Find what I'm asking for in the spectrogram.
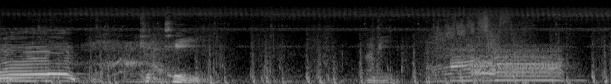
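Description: Mooing of an ox in the fantasy online game Albion Online, several drawn-out lowing calls rising and falling under game music, with someone talking over them.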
